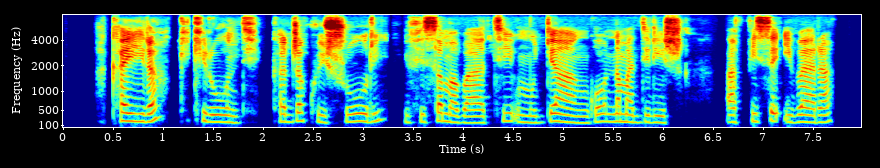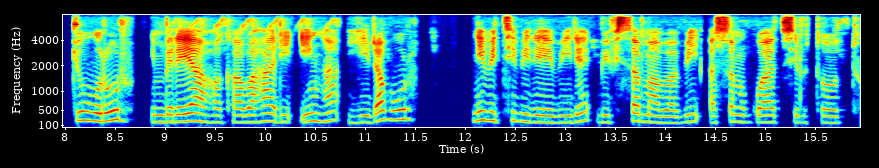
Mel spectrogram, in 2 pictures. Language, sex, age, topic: Rundi, female, 25-35, agriculture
